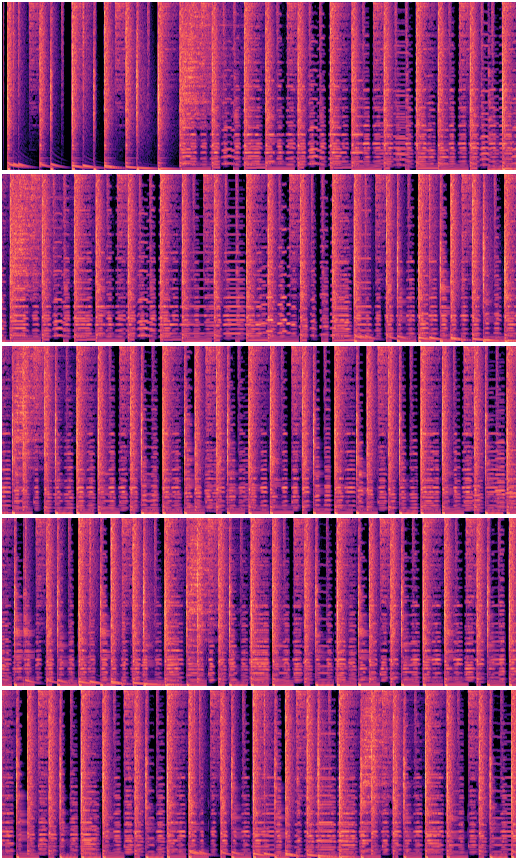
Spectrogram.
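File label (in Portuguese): ritmos para teclados, pisadinha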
